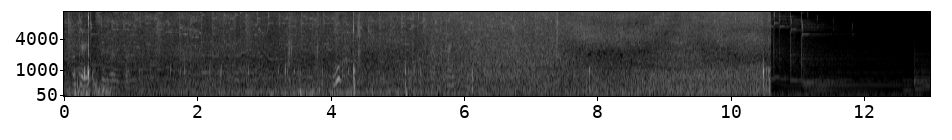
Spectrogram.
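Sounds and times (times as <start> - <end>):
footsteps on sandy path: 0.0 - 10.6
steady rushing background: 0.0 - 10.6
soft background music: 0.0 - 13.0.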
